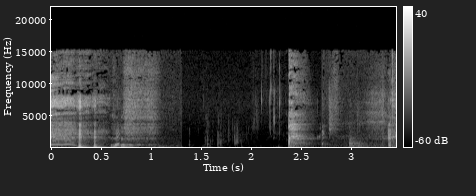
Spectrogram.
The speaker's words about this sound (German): Hast du gerade getrunken? Ich habe gerade getrunken. Mischung, ja. Mischung leer. Das war ein leeres Glas, ja, habe ich nee, gehört. Das war jetzt tatsächlich lame ganz das Wasser, das ich trinken musste, weil meine Mische leer ist.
